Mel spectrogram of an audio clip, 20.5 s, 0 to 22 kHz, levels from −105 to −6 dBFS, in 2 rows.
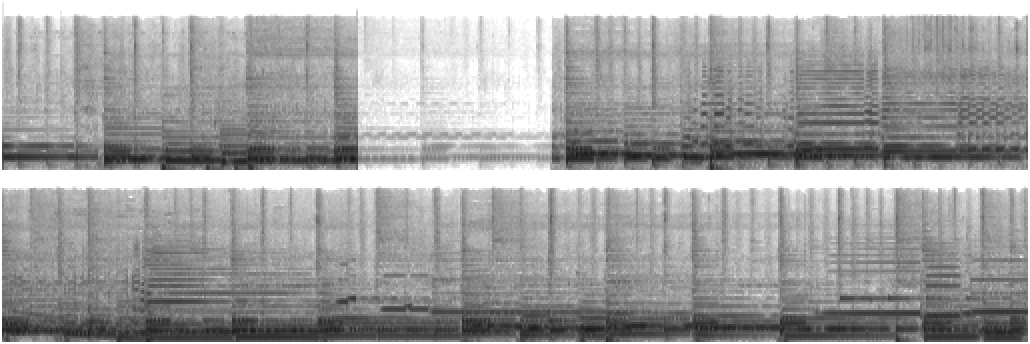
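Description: From 3.55 s to 5.49 s the audio drops by about 35 dB, background included, then returns at full level. The likely cause is one channel inverted: one side of a stereo source had its polarity reversed, so when the two sides were summed to mono, the material common to both cancelled. What remains during that stretch is only the small difference between the channels, heard as a much quieter residue of the sound.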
